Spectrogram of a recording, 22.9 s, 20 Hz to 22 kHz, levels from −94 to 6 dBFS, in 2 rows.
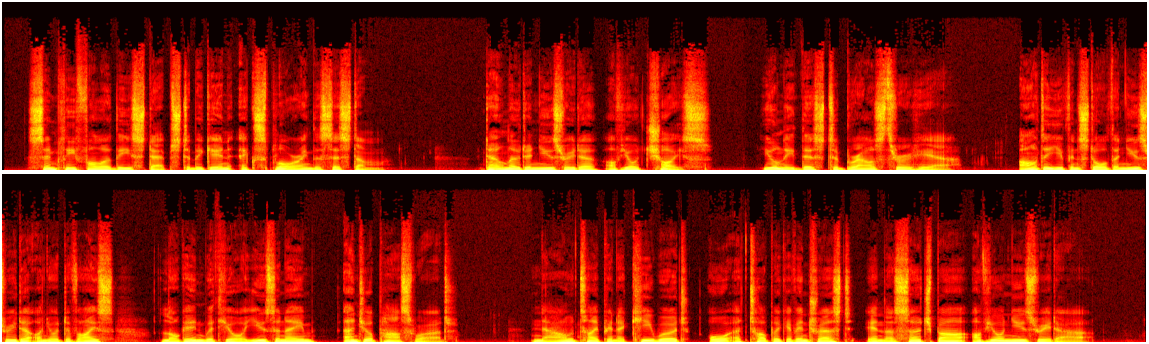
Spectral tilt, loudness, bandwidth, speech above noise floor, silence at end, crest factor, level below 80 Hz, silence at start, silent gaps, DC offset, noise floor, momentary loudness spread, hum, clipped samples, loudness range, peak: -5.5 dB/octave; -14 LUFS; 16 kHz; 45 dB; 0.6 s; 14 dB; -32 dBFS; 0.3 s; none; under 0.1%; -58 dBFS; 8 LU; none; under 0.1%; 2 LU; 0 dBFS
